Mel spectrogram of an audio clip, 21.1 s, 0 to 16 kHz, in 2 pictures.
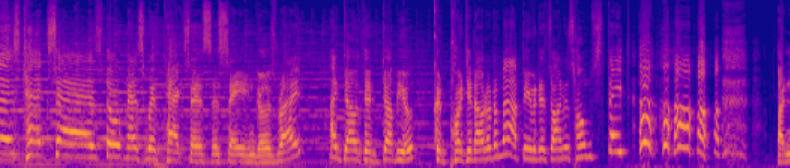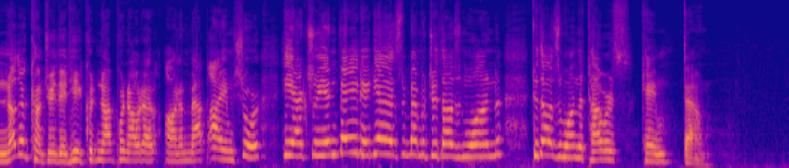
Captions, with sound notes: Texas. Don't mess with Texas as the saying goes, right? I doubt that W could point it out at a map even it's his home state. (laughs) Another country that he could not point out on a map, I am sure, he actually invaded. Yes. Remember 2001? 2001, the Towers came down.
